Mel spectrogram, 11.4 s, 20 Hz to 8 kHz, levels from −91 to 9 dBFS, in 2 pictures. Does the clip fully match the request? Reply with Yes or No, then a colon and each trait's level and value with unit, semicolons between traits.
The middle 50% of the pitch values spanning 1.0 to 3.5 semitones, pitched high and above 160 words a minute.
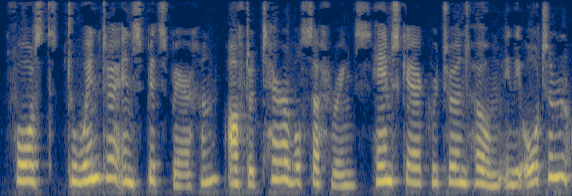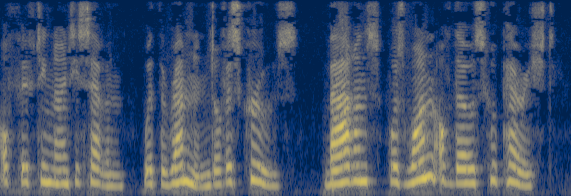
No: average, 3.1 semitones; high, 230 Hz; average, 150 wpm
